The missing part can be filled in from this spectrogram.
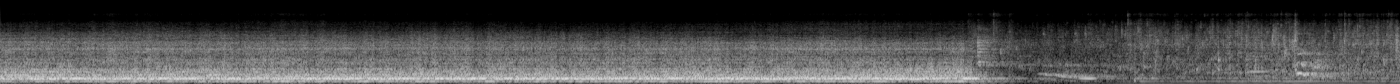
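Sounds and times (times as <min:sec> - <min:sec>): drain jetter droning: 0:00.0 - 0:14.0
water rushing: 0:09.7 - 0:14.0
water splashing and trickling: 0:09.8 - 0:14.0.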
